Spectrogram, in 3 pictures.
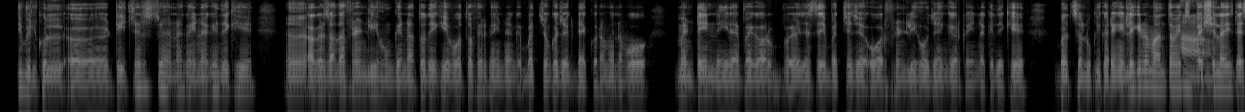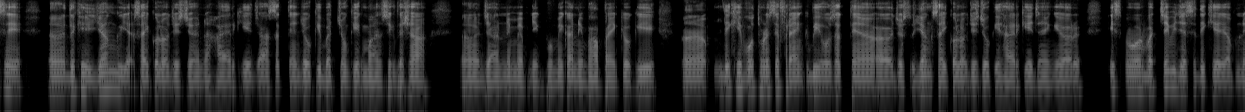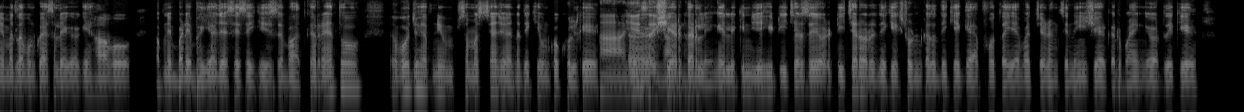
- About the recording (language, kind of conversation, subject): Hindi, podcast, मानसिक स्वास्थ्य को स्कूल में किस तरह शामिल करें?
- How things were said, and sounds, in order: in English: "टीचर्स"; in English: "फ्रेंडली"; in English: "डेकोरम"; in English: "मेंटेन"; in English: "ओवर फ़्रेंडली"; in English: "स्पेशलाइज़्ड"; in English: "यंग"; in English: "साइकोलॉजिस्ट"; in English: "हायर"; in English: "फ्रैंक"; in English: "यंग साइकोलॉजिस्ट"; in English: "हायर"; in English: "शेयर"; in English: "टीचर"; in English: "टीचर"; in English: "स्टूडेंट"; in English: "गैप"; in English: "शेयर"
